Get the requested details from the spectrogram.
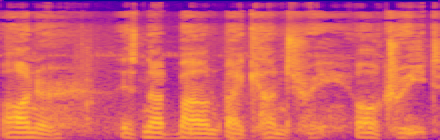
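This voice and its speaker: Using a put-on character voice, a raspy man of medium pitch speaks at a moderate pace. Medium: video game. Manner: blunt, terse.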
